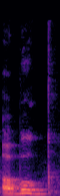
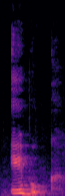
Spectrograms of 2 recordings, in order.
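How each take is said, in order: First: The word 'a' is a short reduced vowel. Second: The word 'a' is a full vowel, like 'ay'. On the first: It could be any book. "Weak form में use कर रहे हैं तो हम उसको बोलेंगे अ" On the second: The article is emphasized or contrasted. "Strong form में use करेंगे तो हम बोलेंगे"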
